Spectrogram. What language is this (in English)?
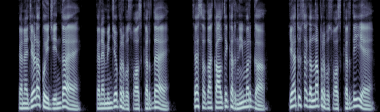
Kangri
